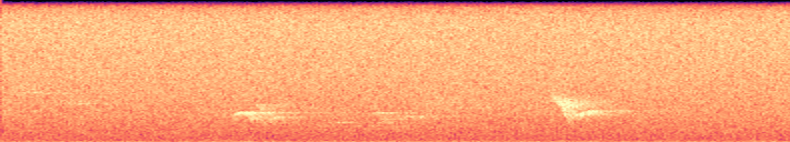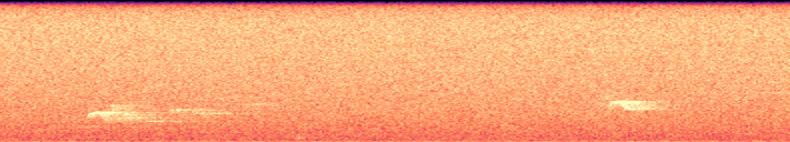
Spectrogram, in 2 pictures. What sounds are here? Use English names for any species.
Blue-headed Vireo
